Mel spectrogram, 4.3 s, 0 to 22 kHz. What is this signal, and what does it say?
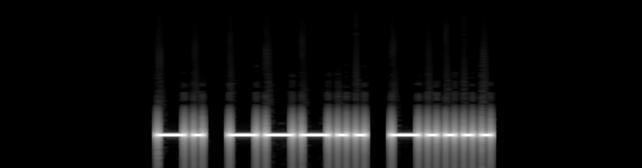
Morse code, heard as a keyed tone, about 20 wpm, 700 Hz. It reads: N86
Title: Common Cut Numbers - 3-Digit 20wpm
